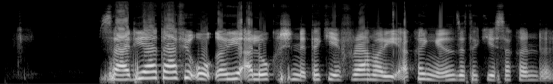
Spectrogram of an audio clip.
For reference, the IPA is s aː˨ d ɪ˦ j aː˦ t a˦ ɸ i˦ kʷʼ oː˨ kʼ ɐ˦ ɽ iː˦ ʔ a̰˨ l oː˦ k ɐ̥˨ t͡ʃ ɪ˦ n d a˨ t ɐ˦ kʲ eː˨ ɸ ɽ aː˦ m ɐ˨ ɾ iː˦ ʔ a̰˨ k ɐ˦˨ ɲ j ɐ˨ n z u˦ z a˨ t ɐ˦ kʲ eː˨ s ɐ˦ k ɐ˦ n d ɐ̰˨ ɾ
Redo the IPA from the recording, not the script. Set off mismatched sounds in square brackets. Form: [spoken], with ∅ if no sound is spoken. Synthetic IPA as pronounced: s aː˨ d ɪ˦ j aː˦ t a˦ ɸ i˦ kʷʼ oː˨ kʼ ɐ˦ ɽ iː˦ ʔ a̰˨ l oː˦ k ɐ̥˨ t͡ʃ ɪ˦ n d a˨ t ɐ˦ kʲ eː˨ ɸ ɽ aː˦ m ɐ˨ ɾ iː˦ ʔ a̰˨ k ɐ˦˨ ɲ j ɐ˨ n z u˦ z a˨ t ɐ˦ kʲ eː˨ s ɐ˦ k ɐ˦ n d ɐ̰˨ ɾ

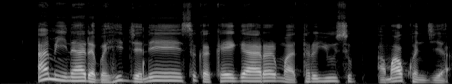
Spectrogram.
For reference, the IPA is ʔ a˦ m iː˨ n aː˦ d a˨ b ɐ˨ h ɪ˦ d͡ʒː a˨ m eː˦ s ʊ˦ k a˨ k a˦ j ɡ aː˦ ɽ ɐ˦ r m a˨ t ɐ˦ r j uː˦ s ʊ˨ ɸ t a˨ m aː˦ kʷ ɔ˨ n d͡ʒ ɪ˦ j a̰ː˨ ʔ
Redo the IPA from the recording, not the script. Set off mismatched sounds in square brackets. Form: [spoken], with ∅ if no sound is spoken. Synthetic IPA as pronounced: ʔ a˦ m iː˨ n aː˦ d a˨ b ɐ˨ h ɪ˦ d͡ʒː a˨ [n] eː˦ s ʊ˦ k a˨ k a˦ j ɡ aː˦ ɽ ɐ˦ r m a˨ t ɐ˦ r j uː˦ s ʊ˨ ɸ [ʔ] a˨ m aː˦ kʷ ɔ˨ n d͡ʒ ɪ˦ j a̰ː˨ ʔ

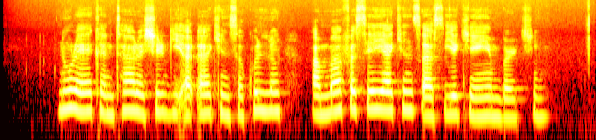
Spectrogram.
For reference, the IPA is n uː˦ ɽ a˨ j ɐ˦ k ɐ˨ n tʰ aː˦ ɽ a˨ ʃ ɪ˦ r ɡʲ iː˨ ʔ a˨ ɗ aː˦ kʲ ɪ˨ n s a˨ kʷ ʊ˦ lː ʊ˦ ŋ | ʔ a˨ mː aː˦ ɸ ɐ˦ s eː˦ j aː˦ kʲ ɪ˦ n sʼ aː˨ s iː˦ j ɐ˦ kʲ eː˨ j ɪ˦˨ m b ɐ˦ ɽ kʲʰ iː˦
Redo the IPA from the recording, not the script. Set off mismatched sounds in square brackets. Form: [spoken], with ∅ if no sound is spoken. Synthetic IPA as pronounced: n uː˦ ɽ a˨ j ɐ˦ k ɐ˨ n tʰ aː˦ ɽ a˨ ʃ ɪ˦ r ɡʲ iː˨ ʔ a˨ ɗ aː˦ kʲ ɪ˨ n s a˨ kʷ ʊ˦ lː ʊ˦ ŋ | ʔ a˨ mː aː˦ ɸ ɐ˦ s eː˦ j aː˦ kʲ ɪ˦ n sʼ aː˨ s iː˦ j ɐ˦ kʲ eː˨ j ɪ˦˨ m b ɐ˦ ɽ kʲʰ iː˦

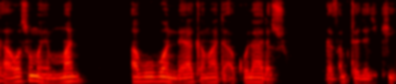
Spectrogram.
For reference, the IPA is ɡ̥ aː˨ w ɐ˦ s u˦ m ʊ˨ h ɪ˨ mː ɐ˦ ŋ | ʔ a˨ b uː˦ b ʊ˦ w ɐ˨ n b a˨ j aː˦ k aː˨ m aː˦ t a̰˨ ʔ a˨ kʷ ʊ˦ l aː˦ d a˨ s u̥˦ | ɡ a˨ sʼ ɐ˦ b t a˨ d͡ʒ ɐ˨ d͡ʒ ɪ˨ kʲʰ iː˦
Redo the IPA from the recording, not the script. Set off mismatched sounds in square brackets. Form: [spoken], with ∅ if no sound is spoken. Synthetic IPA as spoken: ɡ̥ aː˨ w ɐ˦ s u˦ m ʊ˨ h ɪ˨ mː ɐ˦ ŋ | ʔ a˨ b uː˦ b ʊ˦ w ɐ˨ n [d] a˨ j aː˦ k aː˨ m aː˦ t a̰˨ ʔ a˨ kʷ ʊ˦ l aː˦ d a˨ s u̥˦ | ɡ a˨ sʼ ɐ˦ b t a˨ d͡ʒ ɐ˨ d͡ʒ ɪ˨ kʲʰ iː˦

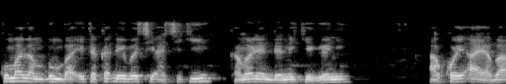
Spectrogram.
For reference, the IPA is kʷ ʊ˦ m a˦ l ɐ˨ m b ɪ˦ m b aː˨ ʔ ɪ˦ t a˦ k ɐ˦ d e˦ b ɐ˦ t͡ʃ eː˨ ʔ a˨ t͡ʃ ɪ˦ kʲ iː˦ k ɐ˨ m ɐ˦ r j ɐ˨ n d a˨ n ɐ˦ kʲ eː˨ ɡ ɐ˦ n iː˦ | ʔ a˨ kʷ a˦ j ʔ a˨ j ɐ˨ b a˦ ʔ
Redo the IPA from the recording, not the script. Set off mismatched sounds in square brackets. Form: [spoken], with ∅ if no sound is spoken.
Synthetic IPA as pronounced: kʷ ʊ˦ m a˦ l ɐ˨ m b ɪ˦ m b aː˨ ʔ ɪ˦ t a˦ k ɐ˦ [ɗ] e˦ b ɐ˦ t͡ʃ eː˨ ʔ a˨ t͡ʃ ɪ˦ kʲ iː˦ k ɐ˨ m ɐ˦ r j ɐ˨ n d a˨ n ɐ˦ kʲ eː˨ ɡ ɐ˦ n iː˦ | ʔ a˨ kʷ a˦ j ʔ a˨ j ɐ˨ b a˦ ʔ

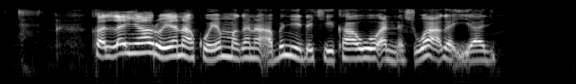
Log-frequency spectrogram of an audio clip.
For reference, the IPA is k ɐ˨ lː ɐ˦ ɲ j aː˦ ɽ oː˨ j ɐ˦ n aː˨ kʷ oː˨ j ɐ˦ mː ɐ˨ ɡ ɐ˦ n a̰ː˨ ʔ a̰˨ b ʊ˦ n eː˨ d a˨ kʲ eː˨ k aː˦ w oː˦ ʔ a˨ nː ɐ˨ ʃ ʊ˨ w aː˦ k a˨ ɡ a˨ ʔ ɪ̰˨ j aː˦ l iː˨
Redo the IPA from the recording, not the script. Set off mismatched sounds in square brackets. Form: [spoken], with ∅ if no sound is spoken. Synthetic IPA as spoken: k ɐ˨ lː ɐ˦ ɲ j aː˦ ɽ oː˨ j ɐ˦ n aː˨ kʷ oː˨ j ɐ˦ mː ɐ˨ ɡ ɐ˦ n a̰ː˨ ʔ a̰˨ b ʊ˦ n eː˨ d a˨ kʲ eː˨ k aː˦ w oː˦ ʔ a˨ nː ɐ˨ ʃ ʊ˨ w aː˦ [ʔ] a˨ ɡ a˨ ʔ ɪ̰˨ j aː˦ l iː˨

